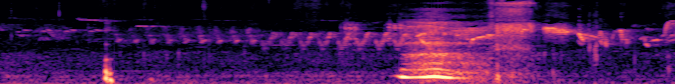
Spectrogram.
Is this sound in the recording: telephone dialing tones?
no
